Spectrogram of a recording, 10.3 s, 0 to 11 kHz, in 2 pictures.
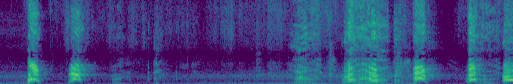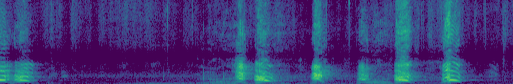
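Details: Bernese Mountain Dog puppy, three months old, pestering an older 14-year-old mixed-breed dog to play in June 2014; sharp, high barks come singly and in quick clusters, separated by a near-silent pause.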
